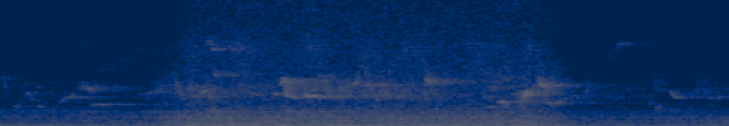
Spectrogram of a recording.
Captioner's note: birds chirping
